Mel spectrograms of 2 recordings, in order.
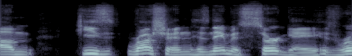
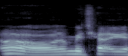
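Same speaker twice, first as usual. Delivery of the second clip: posh, polished, stock butler voice. Imitating the ai that talks to a game character, generic butler voice. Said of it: "he sounds like what like a generic butler guy".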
